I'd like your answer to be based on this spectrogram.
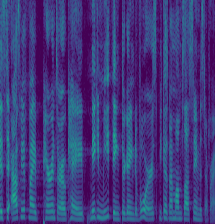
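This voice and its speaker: This is an ordinary speaking voice with an American accent and ordinary pitch variation. The recording is very clean, with a silent background. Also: woman. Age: 20s. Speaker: saleswoman. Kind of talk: casual chat.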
